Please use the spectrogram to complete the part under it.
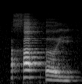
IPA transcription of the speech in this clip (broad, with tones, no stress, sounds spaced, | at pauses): x a˦˥ t̚ ʔ ə˨˩ j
